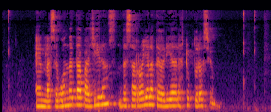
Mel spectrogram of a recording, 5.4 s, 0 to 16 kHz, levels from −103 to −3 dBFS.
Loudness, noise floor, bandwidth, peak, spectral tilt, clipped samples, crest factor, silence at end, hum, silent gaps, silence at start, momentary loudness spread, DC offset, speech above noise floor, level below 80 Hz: -25 LUFS; -63 dBFS; 11.5 kHz; -10 dBFS; -5 dB/octave; under 0.1%; 16 dB; 1.05 s; none; none; 0.15 s; 17 LU; under 0.1%; 38 dB; -60 dBFS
